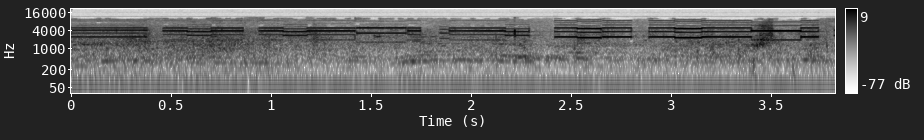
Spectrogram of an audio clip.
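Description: A mobile phone ringtone chirps in repeated bursts of bright, high electronic tones, fairly faint over a steady low hum and room noise.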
